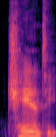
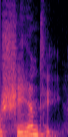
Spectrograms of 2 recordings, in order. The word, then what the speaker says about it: Chanty: Chanty or Shanty, depending on the mood you're in. And I actually reached out to the developer to ask how you pronounce that and he said, "However you want."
